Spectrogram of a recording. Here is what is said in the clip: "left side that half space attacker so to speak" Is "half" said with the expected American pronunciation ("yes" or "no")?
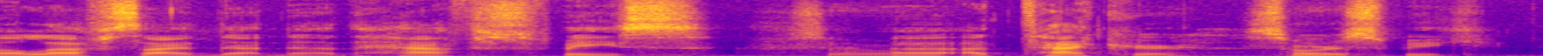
yes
